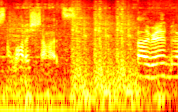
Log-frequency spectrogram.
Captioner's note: gun firing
